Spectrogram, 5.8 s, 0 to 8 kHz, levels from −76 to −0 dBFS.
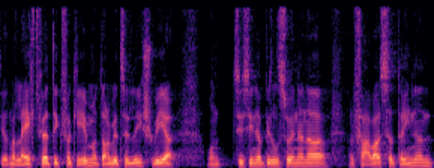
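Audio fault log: No fault to log.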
